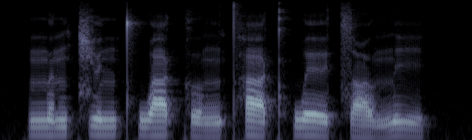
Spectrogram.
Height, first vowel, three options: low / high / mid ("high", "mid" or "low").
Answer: mid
